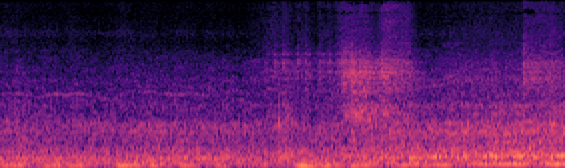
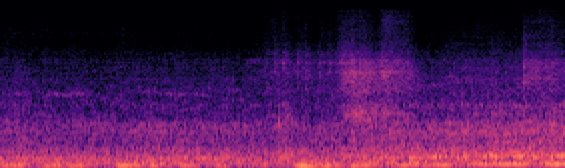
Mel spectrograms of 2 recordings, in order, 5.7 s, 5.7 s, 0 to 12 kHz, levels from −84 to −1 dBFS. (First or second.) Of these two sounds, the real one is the first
